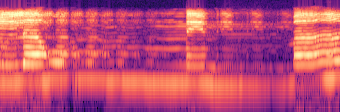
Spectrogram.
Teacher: لہم مما میں میم ساکن کے بعد دوسری میم ہے تو یہاں پر ادغام شفوی کا قاعدہ ہوگا، یعنی میم ساکن میں ہم غنہ کر کے پڑھیں گے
